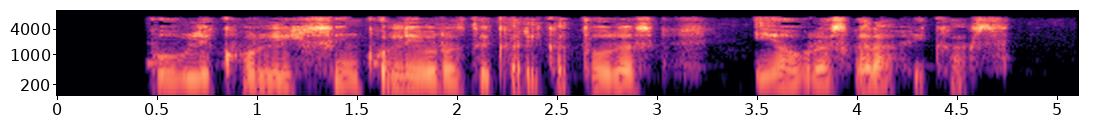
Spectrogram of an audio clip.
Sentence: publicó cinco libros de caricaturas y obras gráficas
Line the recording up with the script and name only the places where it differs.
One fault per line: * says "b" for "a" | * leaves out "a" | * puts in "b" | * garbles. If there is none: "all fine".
all fine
